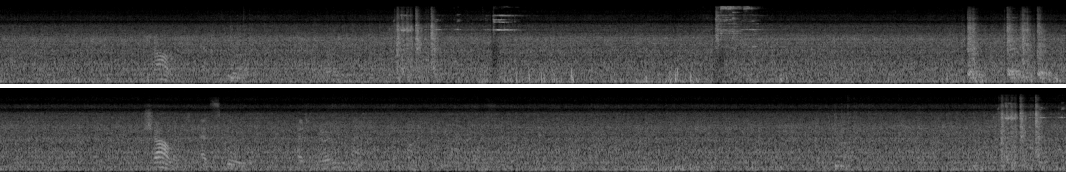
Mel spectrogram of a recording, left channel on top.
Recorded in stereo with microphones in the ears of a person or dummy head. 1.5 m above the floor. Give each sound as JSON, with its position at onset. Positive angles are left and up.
{"t": 1.4, "sound": "a woman speaking", "side_deg": -80, "distance_m": 1.6}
